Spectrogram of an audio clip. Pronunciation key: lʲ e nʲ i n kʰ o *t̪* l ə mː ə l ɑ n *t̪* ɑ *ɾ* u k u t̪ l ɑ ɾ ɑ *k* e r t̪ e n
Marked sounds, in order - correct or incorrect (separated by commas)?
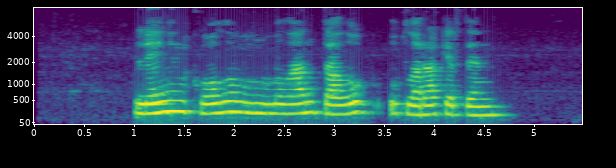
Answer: incorrect, correct, incorrect, correct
